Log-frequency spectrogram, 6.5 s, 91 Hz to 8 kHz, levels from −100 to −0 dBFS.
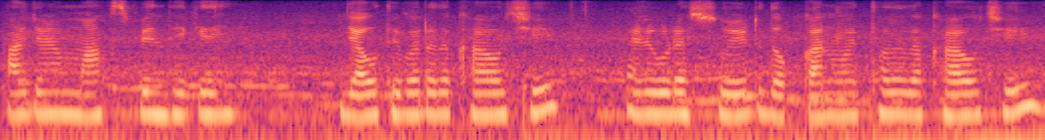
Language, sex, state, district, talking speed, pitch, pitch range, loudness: Odia, female, Odisha, Khordha, 110 wpm, 205 Hz, 200-210 Hz, -16 LUFS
